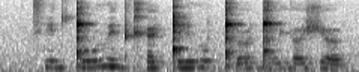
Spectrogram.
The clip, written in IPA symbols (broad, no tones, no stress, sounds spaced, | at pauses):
tʰ i d ǃ u ð i d kʰ ɛ ǃ i ð u ǃʼ ɵ ɡ͡ǃ o j ə ʃ ə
